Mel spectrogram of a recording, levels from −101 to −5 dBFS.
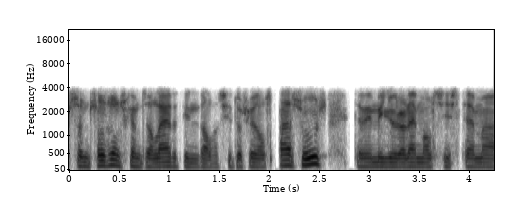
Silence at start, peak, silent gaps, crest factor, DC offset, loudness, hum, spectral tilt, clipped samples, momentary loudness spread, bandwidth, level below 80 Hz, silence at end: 0 s; -2 dBFS; none; 18 dB; under 0.1%; -20 LUFS; none; -10.5 dB/octave; under 0.1%; 10 LU; 4 kHz; -60 dBFS; 0 s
